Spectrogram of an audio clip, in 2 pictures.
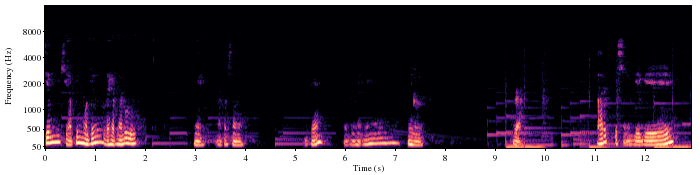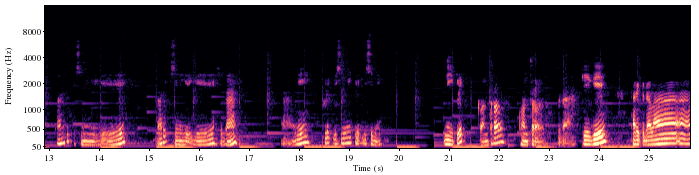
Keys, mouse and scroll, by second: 0.1 KP_3, 0.4 middle click, 0.9 scroll up 1, 1.2 middle click, 2.3 a, 2.7 a, 2.8 shift+middle click, 4.3 click, 5.7 g, 13.0 click, 13.3 g, 14.9 click, 15.1 g, 17.4 click, 18.2 a, 18.5 click, 18.5 a, 19.1 ctrl+click, 20.3 a, 20.7 click, 21.9 ctrl+click, 23.1 g.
